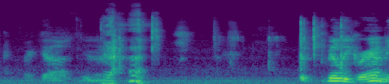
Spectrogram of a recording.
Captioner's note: laughs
